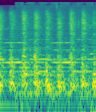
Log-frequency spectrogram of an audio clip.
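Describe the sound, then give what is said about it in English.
A rattling old train car speeds along through a swampy area of a city, its wheels clattering in a quick, steady rhythm with rumbling low noise and hissing highs, loud throughout. “you all wake up and you're on a rather old rickety train car, traveling very quickly through what looks like kind of a swampy area of the city.”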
